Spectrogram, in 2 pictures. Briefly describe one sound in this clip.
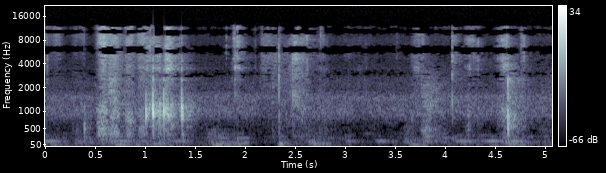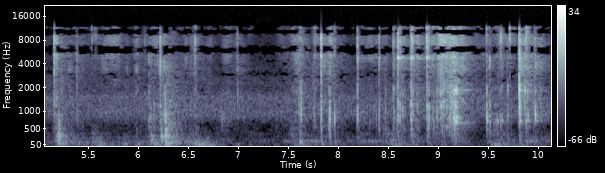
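Sand crumbles and rustles as fingers press it.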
